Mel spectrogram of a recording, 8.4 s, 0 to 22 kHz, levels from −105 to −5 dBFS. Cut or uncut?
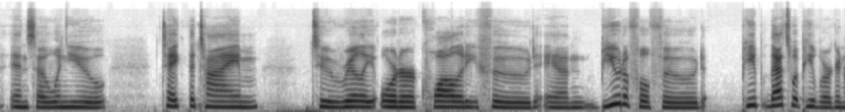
uncut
